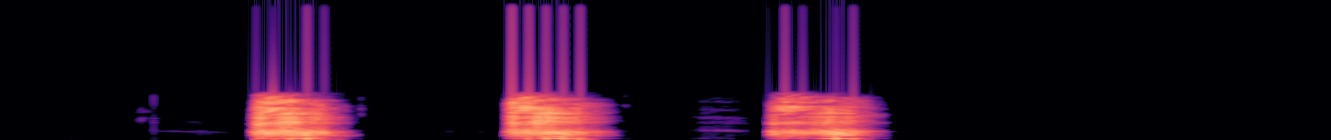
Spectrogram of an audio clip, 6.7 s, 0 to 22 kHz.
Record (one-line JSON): {"exhalation_length": "6.7 s", "exhalation_amplitude": 31432, "exhalation_signal_mean_std_ratio": 0.35, "survey_phase": "beta (2021-08-13 to 2022-03-07)", "age": "45-64", "gender": "Female", "wearing_mask": "No", "symptom_none": true, "smoker_status": "Ex-smoker", "respiratory_condition_asthma": false, "respiratory_condition_other": false, "recruitment_source": "REACT", "submission_delay": "2 days", "covid_test_result": "Negative", "covid_test_method": "RT-qPCR"}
